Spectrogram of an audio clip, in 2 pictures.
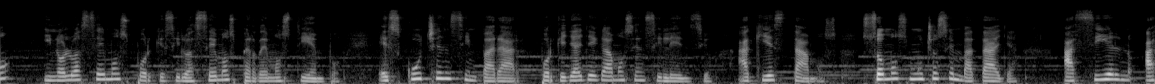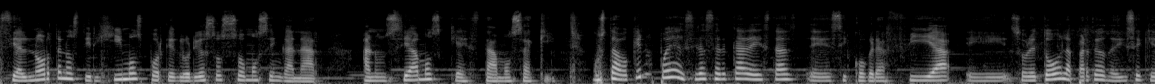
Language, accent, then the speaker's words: Spanish; Venezuela; yo no soy de Perú, yo soy de Venezuela y no tengo conocimiento, recién estoy conociendo la historia de Perú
